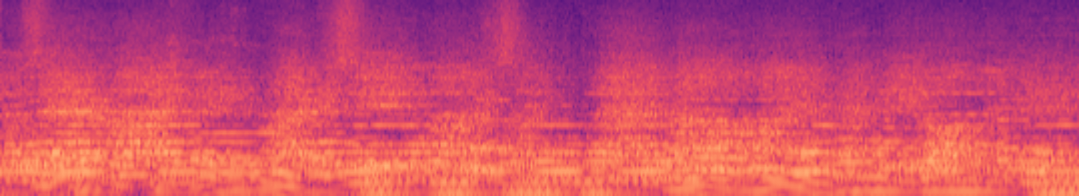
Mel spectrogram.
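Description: Church congregation singing a hymn together over instrumental accompaniment, the words drawn out on long held notes above a sustained bass.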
